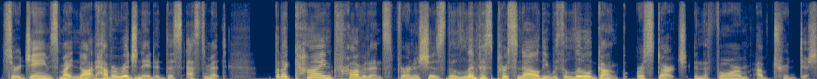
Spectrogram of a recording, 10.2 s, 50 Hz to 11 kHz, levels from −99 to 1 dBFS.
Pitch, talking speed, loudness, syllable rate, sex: 170 Hz, 160 wpm, -19 LUFS, 5.3 syllables/s, male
